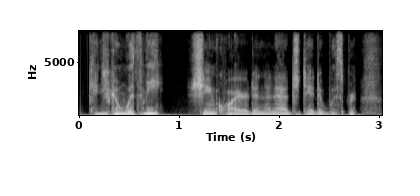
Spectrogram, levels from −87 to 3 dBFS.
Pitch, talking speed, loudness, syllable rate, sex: 110 Hz, 220 wpm, -19 LUFS, 7.1 syllables/s, male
